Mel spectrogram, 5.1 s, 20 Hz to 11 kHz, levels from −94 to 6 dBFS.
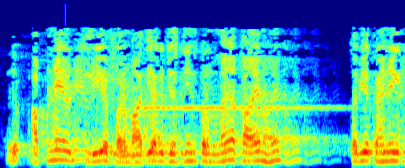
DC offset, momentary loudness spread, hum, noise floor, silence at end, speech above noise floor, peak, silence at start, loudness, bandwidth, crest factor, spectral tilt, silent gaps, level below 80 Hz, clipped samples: under 0.1%; 8 LU; none; -39 dBFS; 0 s; 25 dB; 0 dBFS; 0.1 s; -15 LUFS; 6.6 kHz; 14 dB; -6 dB/octave; none; -62 dBFS; under 0.1%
